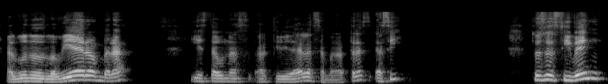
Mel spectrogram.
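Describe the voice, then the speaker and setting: A man's voice: fairly high pitch, fairly bright tone. A man teaching an online class, explaining material step by step and often checking in with his listeners. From Guatemala. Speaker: teacher leading an online training session.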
